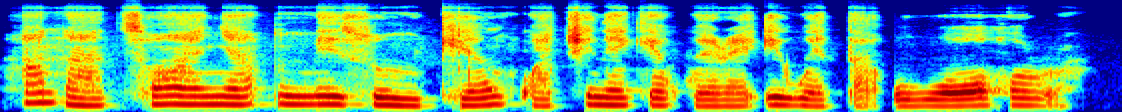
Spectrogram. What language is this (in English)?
Igbo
